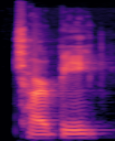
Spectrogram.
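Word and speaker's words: Charpy: the way it's spelled I believe it's just pronounced Sharpie like the Sharpie pen but they spell it with a CH and people get like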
